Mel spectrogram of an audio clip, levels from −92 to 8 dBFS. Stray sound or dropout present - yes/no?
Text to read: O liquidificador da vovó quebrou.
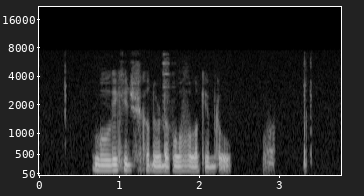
yes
